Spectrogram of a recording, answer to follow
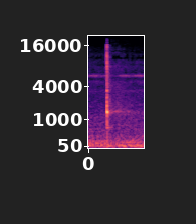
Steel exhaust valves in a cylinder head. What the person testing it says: ถ้าเกิดใครทำฝาบอยตบมาดูก็จะพอรู้แล้วว่ามัน โอเคไม่โอเค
